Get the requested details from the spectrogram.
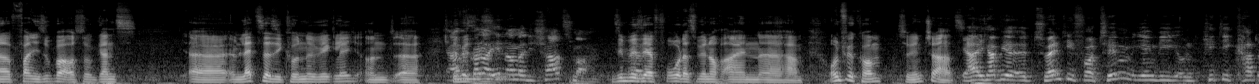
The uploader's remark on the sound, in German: Live aus dem Aquarium im Artlandstadion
